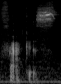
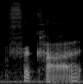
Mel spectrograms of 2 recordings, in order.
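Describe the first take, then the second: First: The word is given an English-style pronunciation. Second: The word is given a French-style pronunciation. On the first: The speaker calls it wrong. "not fracas" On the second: The speaker calls it right. "it's French, I think. ... so fracas is probably actually how you say it"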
